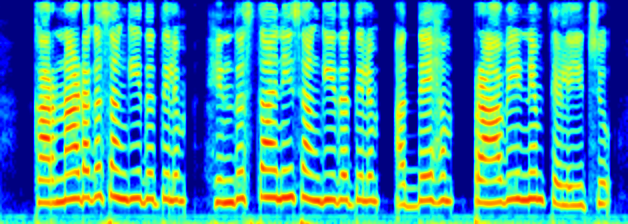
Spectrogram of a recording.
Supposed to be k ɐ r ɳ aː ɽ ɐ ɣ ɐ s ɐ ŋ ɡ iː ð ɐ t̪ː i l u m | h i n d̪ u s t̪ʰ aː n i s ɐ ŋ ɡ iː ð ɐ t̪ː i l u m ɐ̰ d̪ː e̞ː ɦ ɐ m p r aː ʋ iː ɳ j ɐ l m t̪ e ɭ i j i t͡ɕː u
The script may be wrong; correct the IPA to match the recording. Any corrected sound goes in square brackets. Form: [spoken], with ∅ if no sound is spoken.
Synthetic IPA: k ɐ r ɳ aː ɽ ɐ ɣ ɐ s ɐ ŋ ɡ iː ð ɐ t̪ː i l u m | h i n d̪ u s t̪ʰ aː n i s ɐ ŋ ɡ iː ð ɐ t̪ː i l u m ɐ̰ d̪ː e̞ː ɦ ɐ m p r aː ʋ iː ɳ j ɐ [∅] m t̪ e ɭ i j i t͡ɕː u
